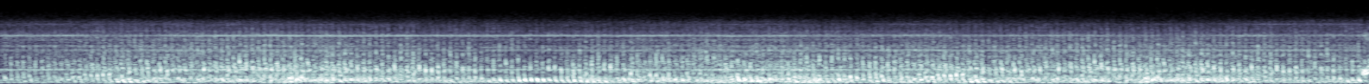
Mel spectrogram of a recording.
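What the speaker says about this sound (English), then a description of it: "the helicopter flies very much like an airplane" A helicopter climbs in steady forward flight, its rotor and engine drone continuous and moderately loud with a constant whine, no voices present.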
